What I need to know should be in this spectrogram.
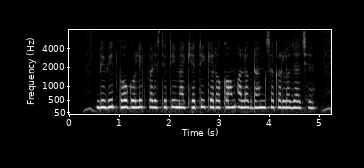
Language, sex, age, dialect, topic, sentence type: Maithili, female, 18-24, Angika, agriculture, statement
